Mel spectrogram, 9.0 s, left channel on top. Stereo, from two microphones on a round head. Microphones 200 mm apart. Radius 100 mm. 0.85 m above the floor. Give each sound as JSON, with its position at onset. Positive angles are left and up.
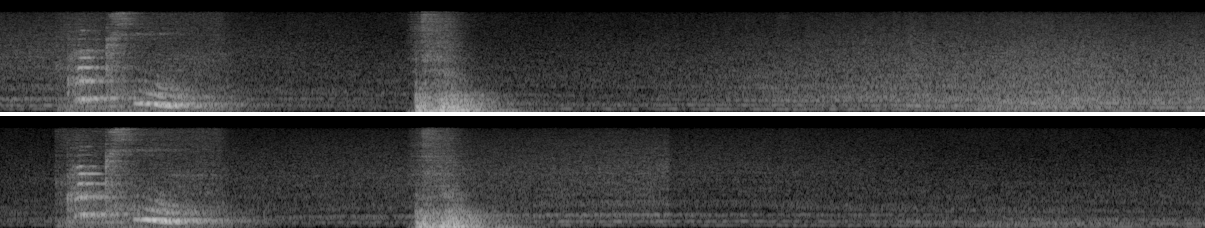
{"t": 0.4, "sound": "a child speaking", "side_deg": -75, "distance_m": 1.6}
{"t": 3.0, "sound": "a thud", "side_deg": 25, "distance_m": 1.1}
